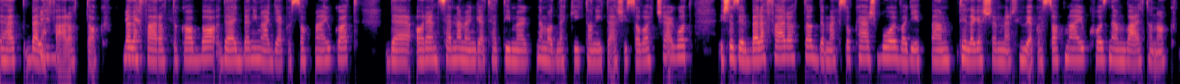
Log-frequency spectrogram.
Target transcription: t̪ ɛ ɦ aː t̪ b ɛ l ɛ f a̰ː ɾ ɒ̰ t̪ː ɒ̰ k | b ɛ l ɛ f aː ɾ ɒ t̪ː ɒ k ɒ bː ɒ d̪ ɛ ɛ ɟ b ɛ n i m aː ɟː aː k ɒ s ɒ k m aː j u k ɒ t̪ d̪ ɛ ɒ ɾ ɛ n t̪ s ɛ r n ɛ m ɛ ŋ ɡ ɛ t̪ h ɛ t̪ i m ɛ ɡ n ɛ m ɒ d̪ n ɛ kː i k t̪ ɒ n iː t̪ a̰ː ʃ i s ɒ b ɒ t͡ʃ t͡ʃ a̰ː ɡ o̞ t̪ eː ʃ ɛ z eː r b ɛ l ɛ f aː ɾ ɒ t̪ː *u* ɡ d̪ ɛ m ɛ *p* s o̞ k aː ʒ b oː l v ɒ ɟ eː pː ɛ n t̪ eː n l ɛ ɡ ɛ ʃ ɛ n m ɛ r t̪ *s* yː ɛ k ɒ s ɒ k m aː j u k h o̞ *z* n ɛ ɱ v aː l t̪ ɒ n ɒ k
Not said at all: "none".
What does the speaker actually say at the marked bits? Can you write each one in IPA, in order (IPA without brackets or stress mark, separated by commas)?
ɒ, k, h, z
